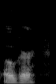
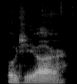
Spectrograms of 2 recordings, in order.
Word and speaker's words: OGR: And there is a subsection of GDAL called OGR, which is an even worse acronym than GDAL, and people will variably pronounce it as OGR and OGR. It may stand for OpenJS Simple Features Reference Implementation. It may not, but people say OGR.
